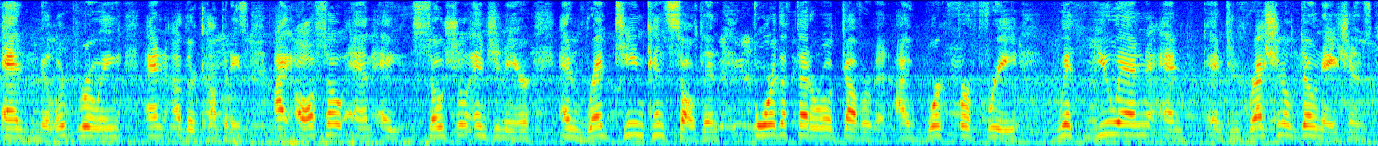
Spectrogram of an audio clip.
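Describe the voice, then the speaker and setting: A man's voice: sits high, measured pace, hardly any pauses, a crowd in the background. A man outdoors pleading urgently and swearing often while talking to an outreach worker. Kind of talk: unscripted street conversation. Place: outdoors on a city street. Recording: street noise, traffic outdoors.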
